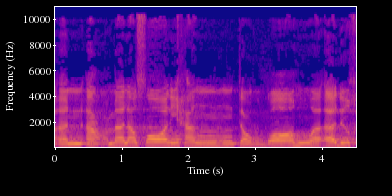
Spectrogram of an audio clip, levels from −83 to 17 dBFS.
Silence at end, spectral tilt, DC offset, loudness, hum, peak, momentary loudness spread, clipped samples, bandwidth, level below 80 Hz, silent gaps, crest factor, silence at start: 0 s; -5 dB/octave; under 0.1%; -19 LUFS; none; -4 dBFS; 7 LU; under 0.1%; 11 kHz; -72 dBFS; none; 14 dB; 0 s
